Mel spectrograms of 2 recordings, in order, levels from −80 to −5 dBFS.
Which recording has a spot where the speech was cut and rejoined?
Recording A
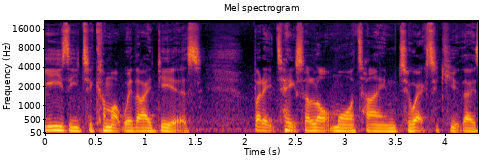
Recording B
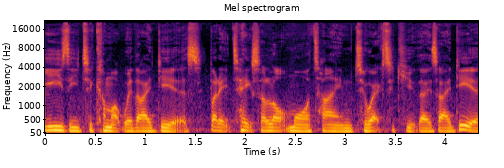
B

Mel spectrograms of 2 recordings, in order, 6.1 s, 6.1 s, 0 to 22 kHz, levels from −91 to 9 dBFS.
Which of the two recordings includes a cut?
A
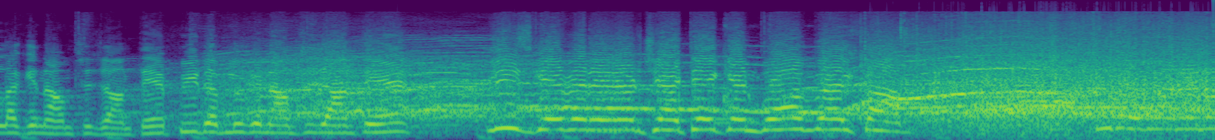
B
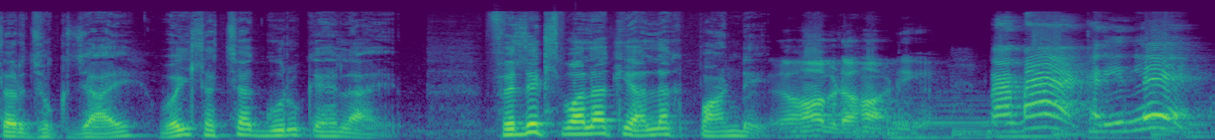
B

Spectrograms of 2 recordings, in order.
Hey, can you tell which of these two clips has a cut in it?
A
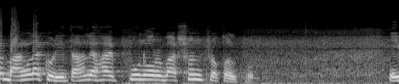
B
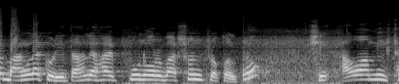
B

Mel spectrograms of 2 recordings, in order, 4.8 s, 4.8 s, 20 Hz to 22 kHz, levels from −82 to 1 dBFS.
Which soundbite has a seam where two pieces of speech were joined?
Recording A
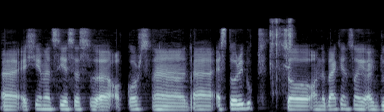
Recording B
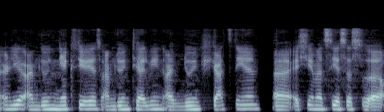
A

